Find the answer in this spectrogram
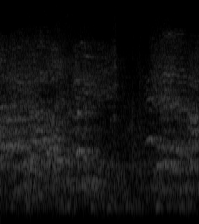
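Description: A group of young children's voices ringing out together in a large hall, a mass of chatter and calling with a short lull about one and a half seconds in.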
